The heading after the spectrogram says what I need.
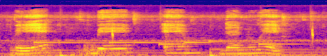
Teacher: bunyi bilabial yaitu bunyi yang dihasilkan oleh keterlibatan bibir bawah dan bibir atas caranya bibir bawah sebagai artikulator menyentuh bibir atas sebagai titik artikulasi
